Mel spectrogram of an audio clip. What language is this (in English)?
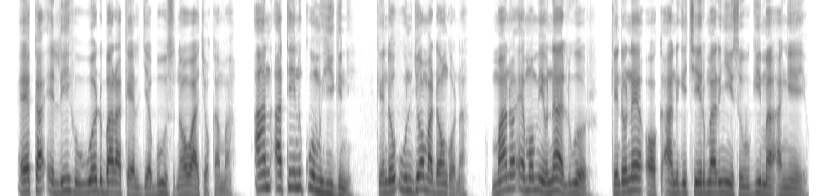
Luo (Kenya and Tanzania)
